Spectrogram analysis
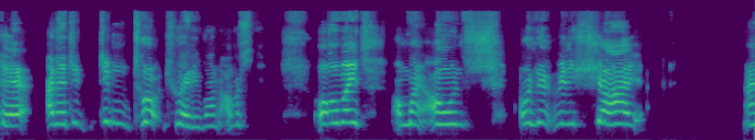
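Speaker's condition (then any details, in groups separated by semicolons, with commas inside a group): Cerebral palsy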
